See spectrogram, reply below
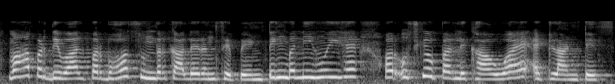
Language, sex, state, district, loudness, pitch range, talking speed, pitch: Hindi, female, Uttar Pradesh, Lalitpur, -12 LUFS, 250-330 Hz, 205 wpm, 285 Hz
